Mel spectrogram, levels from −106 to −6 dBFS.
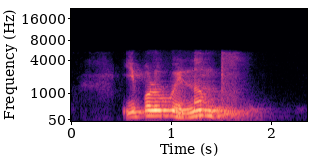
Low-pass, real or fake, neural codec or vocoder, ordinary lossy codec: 5.4 kHz; fake; codec, 16 kHz, 0.9 kbps, LongCat-Audio-Codec; Opus, 24 kbps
